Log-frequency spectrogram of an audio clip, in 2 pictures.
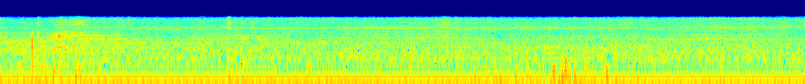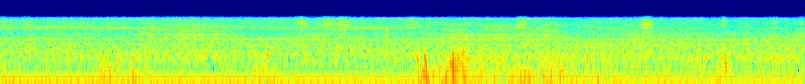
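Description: Steady low background noise of a residential street, with faint scattered clicks and a couple of soft bumps about six seconds in from a handheld camera being carried along the pavement.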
